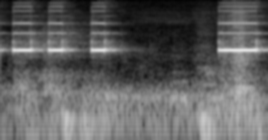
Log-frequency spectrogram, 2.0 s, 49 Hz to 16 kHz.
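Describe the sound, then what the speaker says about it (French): A 560-watt microwave oven beeps three times in quick even succession, then falls quiet before one longer beep, all sharp, close and clear over faint background noise. "il y a mon micro-ondes qui fait du bruit, je suis juste à côté"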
